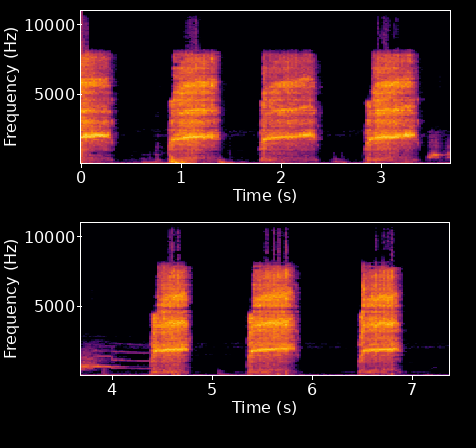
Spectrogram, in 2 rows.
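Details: Barn owl pair in an owl box at night, January 2024, food arriving and mating; spaced harsh screeches roughly once a second, with a soft whining note between bursts.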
